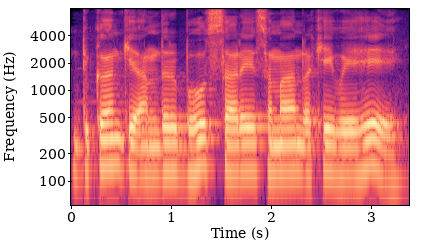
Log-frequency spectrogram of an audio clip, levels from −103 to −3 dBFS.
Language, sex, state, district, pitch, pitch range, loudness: Hindi, male, Arunachal Pradesh, Papum Pare, 125 Hz, 120-130 Hz, -14 LUFS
